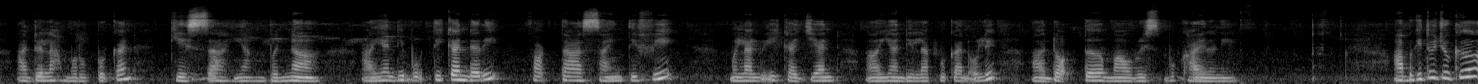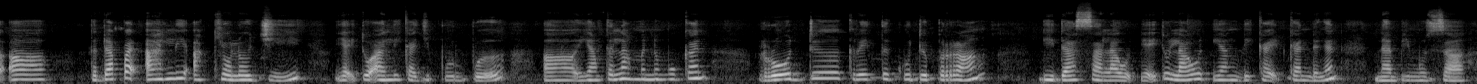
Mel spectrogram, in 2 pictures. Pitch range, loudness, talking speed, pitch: 175-235 Hz, -25 LUFS, 90 wpm, 200 Hz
